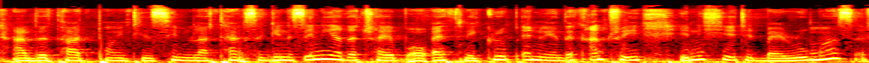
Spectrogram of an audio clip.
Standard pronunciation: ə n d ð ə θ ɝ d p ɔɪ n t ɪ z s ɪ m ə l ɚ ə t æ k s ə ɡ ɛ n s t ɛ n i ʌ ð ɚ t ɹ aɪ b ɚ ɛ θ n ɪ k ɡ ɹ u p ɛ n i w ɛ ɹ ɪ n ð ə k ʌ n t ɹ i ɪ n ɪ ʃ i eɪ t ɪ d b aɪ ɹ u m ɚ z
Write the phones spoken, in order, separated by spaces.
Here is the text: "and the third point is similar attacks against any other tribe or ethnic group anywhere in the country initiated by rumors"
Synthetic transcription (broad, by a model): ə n ð ə θ ɝ d p ɔɪ n t ɪ z s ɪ m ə l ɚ ə t æ k s ə ɡ ɛ n s t ɛ n i ʌ ð ɚ t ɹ aɪ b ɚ ɛ θ n ɪ k ɡ ɹ u p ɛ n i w ɪ n ð ə k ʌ n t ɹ i ɪ n ɪ ʃ i eɪ t ɪ d b aɪ ɹ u m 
